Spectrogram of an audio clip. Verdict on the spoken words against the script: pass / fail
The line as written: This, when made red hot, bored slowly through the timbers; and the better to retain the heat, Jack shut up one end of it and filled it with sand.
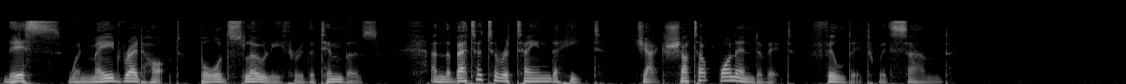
fail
